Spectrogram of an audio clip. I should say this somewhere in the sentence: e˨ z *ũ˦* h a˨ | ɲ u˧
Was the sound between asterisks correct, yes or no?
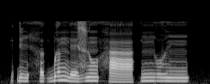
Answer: no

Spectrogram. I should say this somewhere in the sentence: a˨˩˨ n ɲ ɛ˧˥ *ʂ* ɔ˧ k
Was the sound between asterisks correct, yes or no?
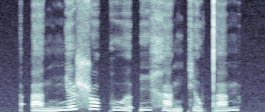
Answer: yes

